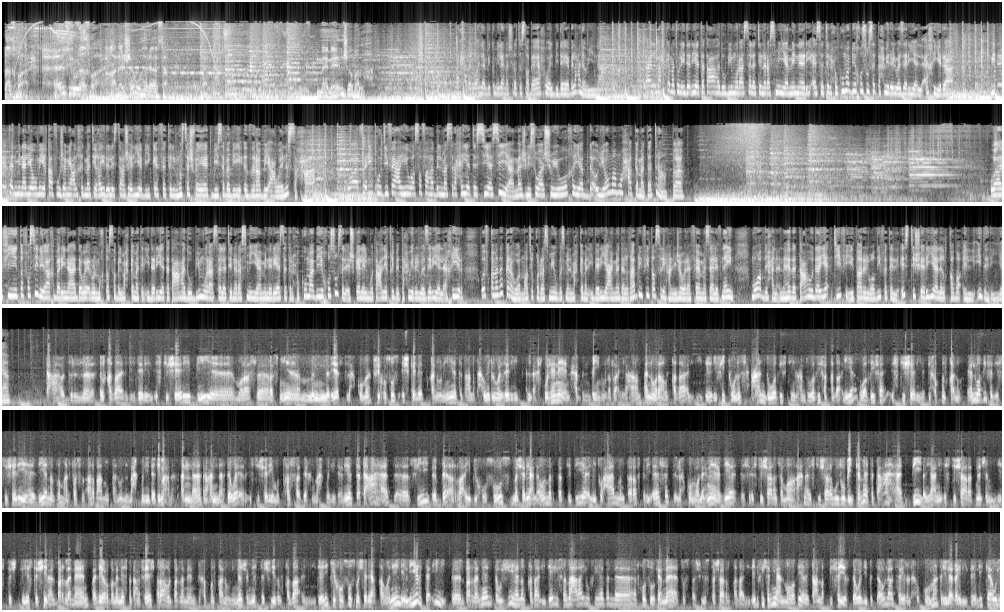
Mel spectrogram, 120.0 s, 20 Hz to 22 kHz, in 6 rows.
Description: نشرة أخبار السابعة صباحا ليوم الثلاثاء 09 فيفري 2021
